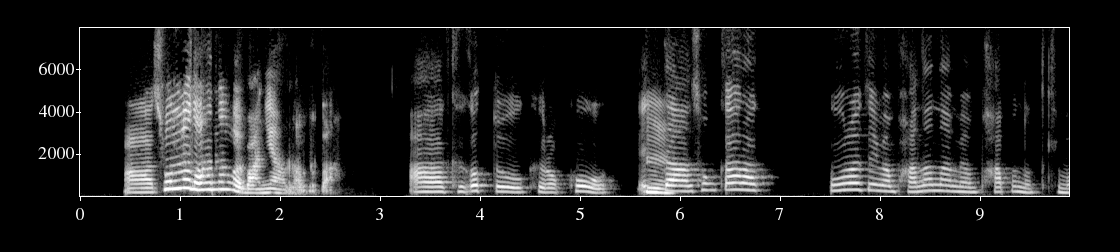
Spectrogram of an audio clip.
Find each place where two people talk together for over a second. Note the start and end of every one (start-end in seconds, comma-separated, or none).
none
